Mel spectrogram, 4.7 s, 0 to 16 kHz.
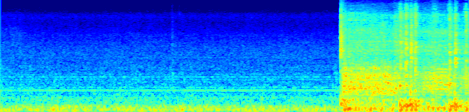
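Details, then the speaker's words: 1957 Ford F100 running for the first time in about 20 years, choke off, no exhaust fitted: quiet crank and start, then a loud raw bark with sharp exhaust pulses at idle, running well. "this is the first time this thing has ran in about 20 years and it's running pretty freaking good it sounds like cuz it doesn't have an exhaust"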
